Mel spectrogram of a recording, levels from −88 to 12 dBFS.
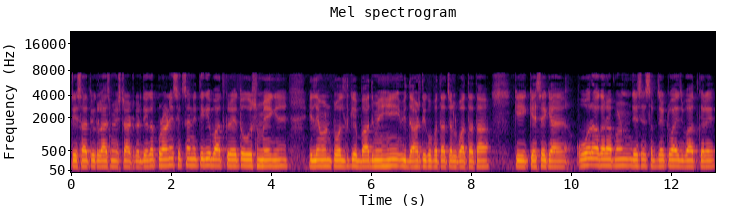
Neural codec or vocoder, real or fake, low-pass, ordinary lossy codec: none; real; 7.2 kHz; none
